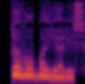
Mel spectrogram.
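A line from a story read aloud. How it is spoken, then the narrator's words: Sighed. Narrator (Russian): вздохнула Белянушка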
